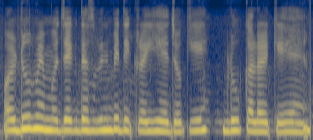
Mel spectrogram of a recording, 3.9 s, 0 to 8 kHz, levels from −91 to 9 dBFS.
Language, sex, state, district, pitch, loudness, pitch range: Hindi, female, Arunachal Pradesh, Papum Pare, 220 Hz, -13 LUFS, 205-230 Hz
